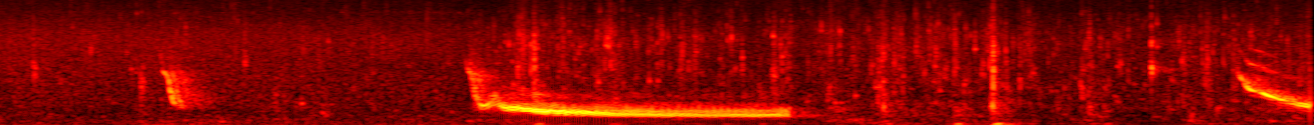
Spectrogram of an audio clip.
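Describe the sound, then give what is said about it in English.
Underwater seal calls recorded with a hydrophone: a few brief descending sweeps and one long, loud, low call that slides down and then holds steady for about two seconds, over constant crackly, patter-like background noise. “Seal underwater.”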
